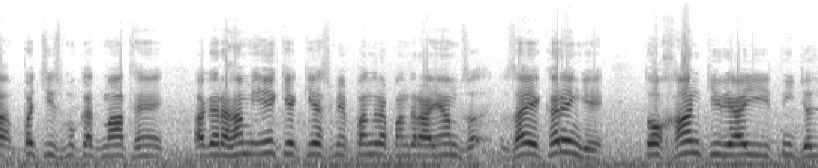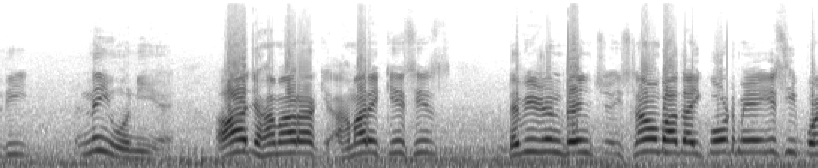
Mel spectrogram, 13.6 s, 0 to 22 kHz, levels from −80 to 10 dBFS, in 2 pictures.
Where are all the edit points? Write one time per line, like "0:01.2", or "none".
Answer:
none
